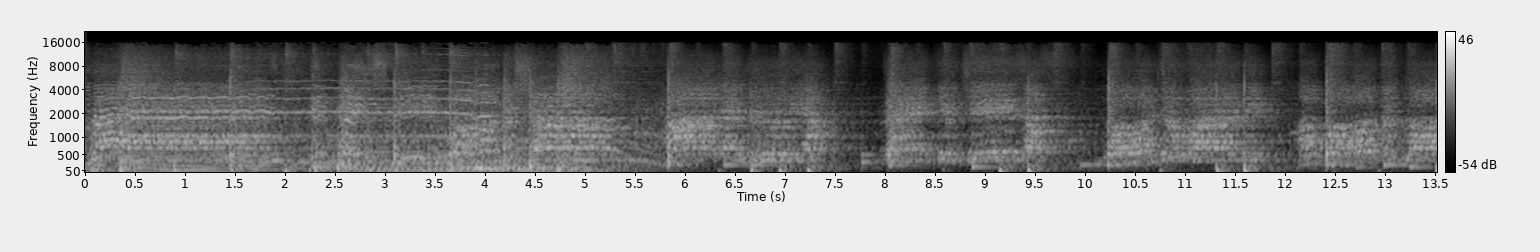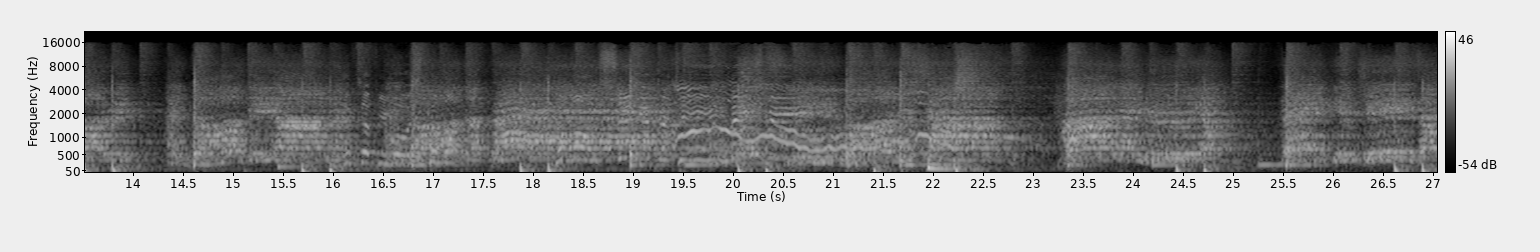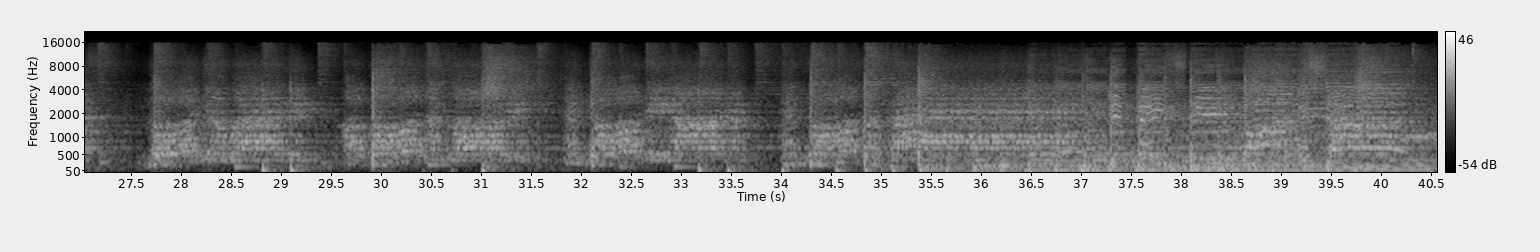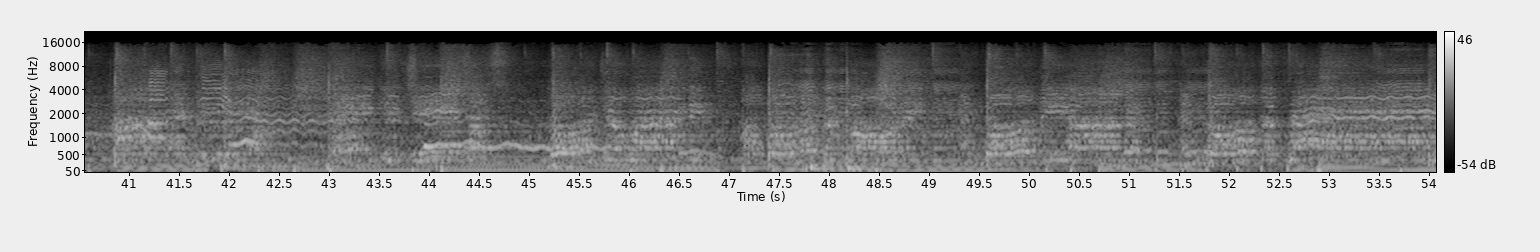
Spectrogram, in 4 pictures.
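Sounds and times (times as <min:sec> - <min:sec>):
choir singing gospel song: 0:00.0 - 0:54.0
instrumental backing with beat: 0:00.0 - 0:54.0.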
